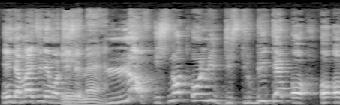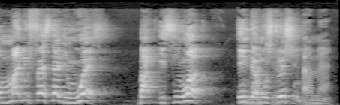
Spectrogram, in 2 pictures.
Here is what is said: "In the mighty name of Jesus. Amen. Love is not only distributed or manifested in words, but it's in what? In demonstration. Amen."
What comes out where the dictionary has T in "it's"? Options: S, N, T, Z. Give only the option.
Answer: T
